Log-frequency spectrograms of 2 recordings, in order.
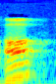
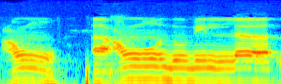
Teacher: Hamzah dipangkal kerongkong a, ain berbaris dhammah di pertengahan kerongkong dengan dua harakat. A'udzu billah, zu di ujung lidah.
